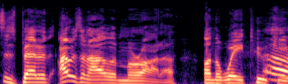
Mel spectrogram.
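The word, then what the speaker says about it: Islamorada: Isle of Oh, Marada. just that word? Okay. Well, how do you say it? Isla Morada. Isle of Marada? No, Isla. Isla. Isla Yeah. Marada.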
